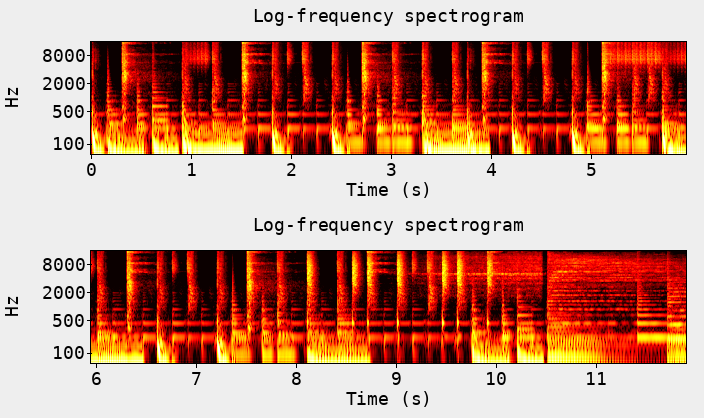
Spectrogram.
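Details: Upbeat rhythmic music with a strong bass beat and percussive hits plays throughout, with no animal sounds.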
